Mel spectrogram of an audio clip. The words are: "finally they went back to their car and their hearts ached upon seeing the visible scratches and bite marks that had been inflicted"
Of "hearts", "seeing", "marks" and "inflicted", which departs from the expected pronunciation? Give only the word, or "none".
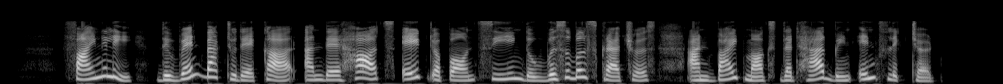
none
